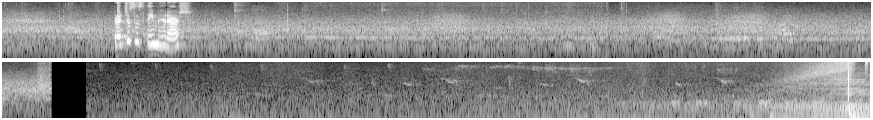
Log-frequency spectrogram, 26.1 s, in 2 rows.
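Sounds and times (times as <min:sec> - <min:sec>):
low outdoor background noise: 0:00.0 - 0:25.1
small birds chirping: 0:16.1 - 0:24.3.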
